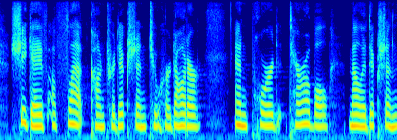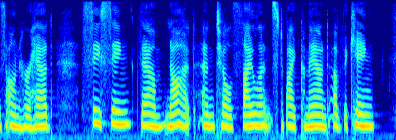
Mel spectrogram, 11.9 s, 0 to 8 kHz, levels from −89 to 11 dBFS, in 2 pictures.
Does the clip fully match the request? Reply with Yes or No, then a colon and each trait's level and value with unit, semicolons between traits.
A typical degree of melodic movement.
No: narrow, 1.5 semitones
